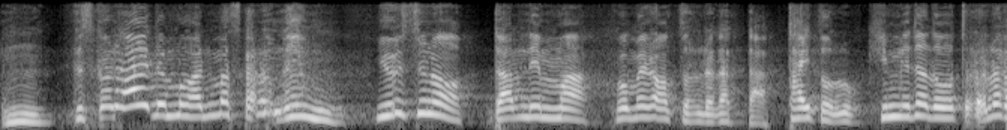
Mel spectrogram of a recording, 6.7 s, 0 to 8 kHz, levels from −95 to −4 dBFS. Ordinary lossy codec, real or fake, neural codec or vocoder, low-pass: none; fake; codec, 16 kHz in and 24 kHz out, 0.4 kbps, LongCat-Audio-Codec, two codebook decoder; 7.2 kHz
